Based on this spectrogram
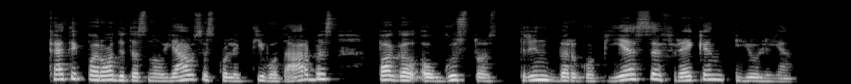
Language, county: Lithuanian, Vilnius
